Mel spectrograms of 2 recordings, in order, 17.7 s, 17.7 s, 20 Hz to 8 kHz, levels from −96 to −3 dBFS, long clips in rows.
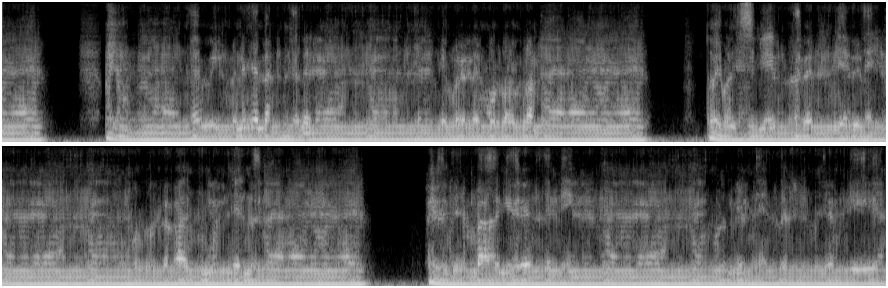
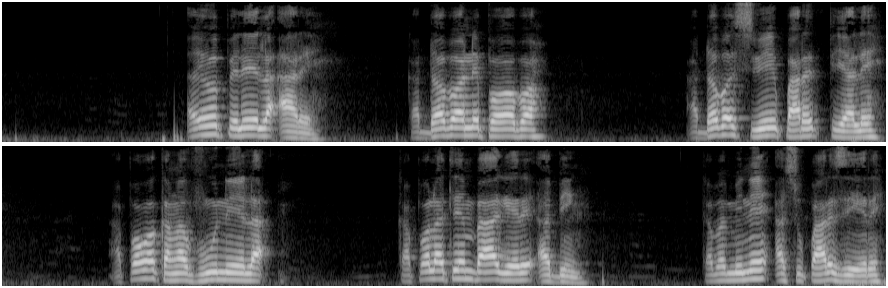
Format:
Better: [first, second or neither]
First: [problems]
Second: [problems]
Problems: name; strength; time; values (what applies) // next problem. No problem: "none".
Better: second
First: noise reduction (neural diffusion model UNIVERSE++)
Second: none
